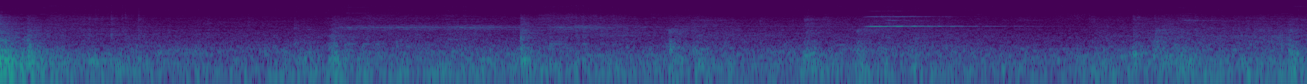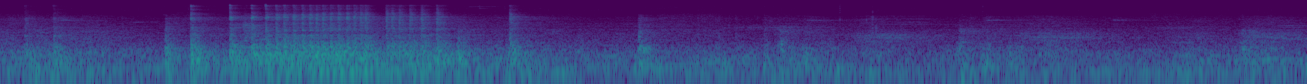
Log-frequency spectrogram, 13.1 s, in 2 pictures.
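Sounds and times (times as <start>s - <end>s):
high wheel squeals: 4.3s - 5.2s
train wheels clicking over rail joints: 5.6s - 13.0s.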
